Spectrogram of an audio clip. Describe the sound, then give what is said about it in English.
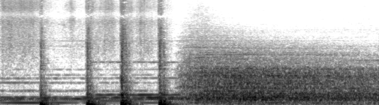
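Four firm knocks on a front door in an uneven rhythm, over a low steady hum, followed by a continuous broad rushing noise once the knocking stops. “I was about to ask Mama just how late she'd let me stay up when there was a knock on the front door.”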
